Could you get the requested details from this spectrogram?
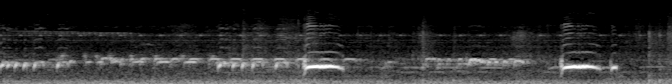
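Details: Sumbawa zebra dove, a rare bird singing steadily with a big voice: long chains of fast quavering trilled notes, each phrase closed by a loud, pure, falling coo, two coos about two and a half seconds apart, with a faint low hum behind.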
